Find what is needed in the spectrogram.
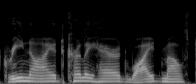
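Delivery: ordinary delivery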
